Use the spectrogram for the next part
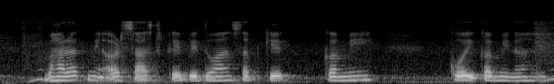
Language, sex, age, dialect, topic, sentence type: Magahi, male, 18-24, Western, banking, statement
